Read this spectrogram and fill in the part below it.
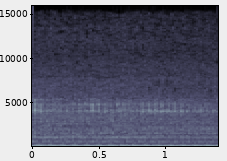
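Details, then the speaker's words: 2002 Subaru WRX idling with lumpy, uneven low beat and odd stumble, still misfiring slightly; owner suspects a missing injector plug, not yet confirmed. "sounds like a Subaru with a straight pipe to me like I said it's still misting a little bit I gotta get that plug put on there and maybe that'll solve it"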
